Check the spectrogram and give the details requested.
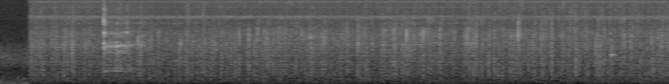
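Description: Bulgogi with shredded green onion sizzling and crackling steadily in a hot pan over a camping gas burner, with one light clink of metal tongs a little over a second in.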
